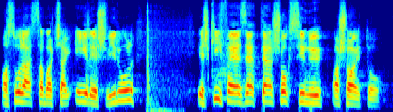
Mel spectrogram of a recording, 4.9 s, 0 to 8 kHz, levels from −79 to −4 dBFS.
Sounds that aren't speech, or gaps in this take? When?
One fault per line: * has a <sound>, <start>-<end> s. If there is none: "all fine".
* has a thud, 1.8-2.3 s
